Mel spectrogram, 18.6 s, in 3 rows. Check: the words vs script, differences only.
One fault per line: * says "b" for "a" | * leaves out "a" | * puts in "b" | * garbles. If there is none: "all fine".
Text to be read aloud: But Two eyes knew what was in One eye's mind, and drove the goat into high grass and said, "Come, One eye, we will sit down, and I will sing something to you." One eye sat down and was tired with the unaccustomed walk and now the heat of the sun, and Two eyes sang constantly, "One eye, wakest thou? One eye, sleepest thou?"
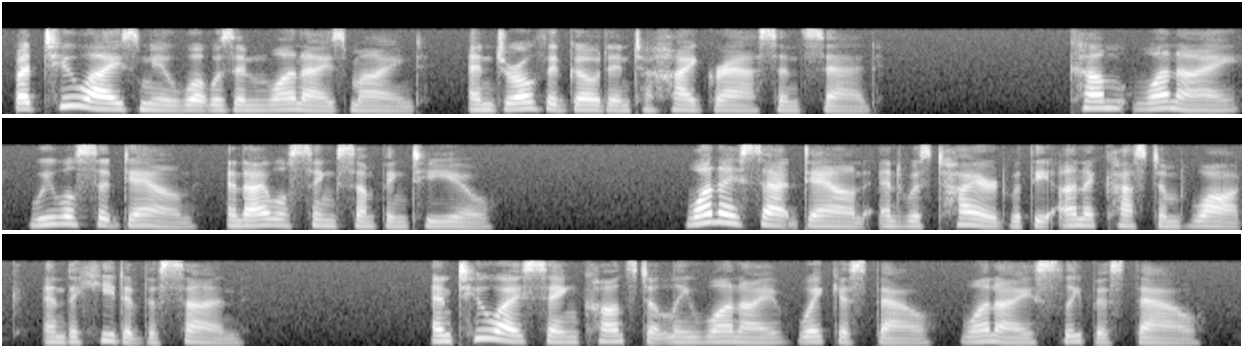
* leaves out "now"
